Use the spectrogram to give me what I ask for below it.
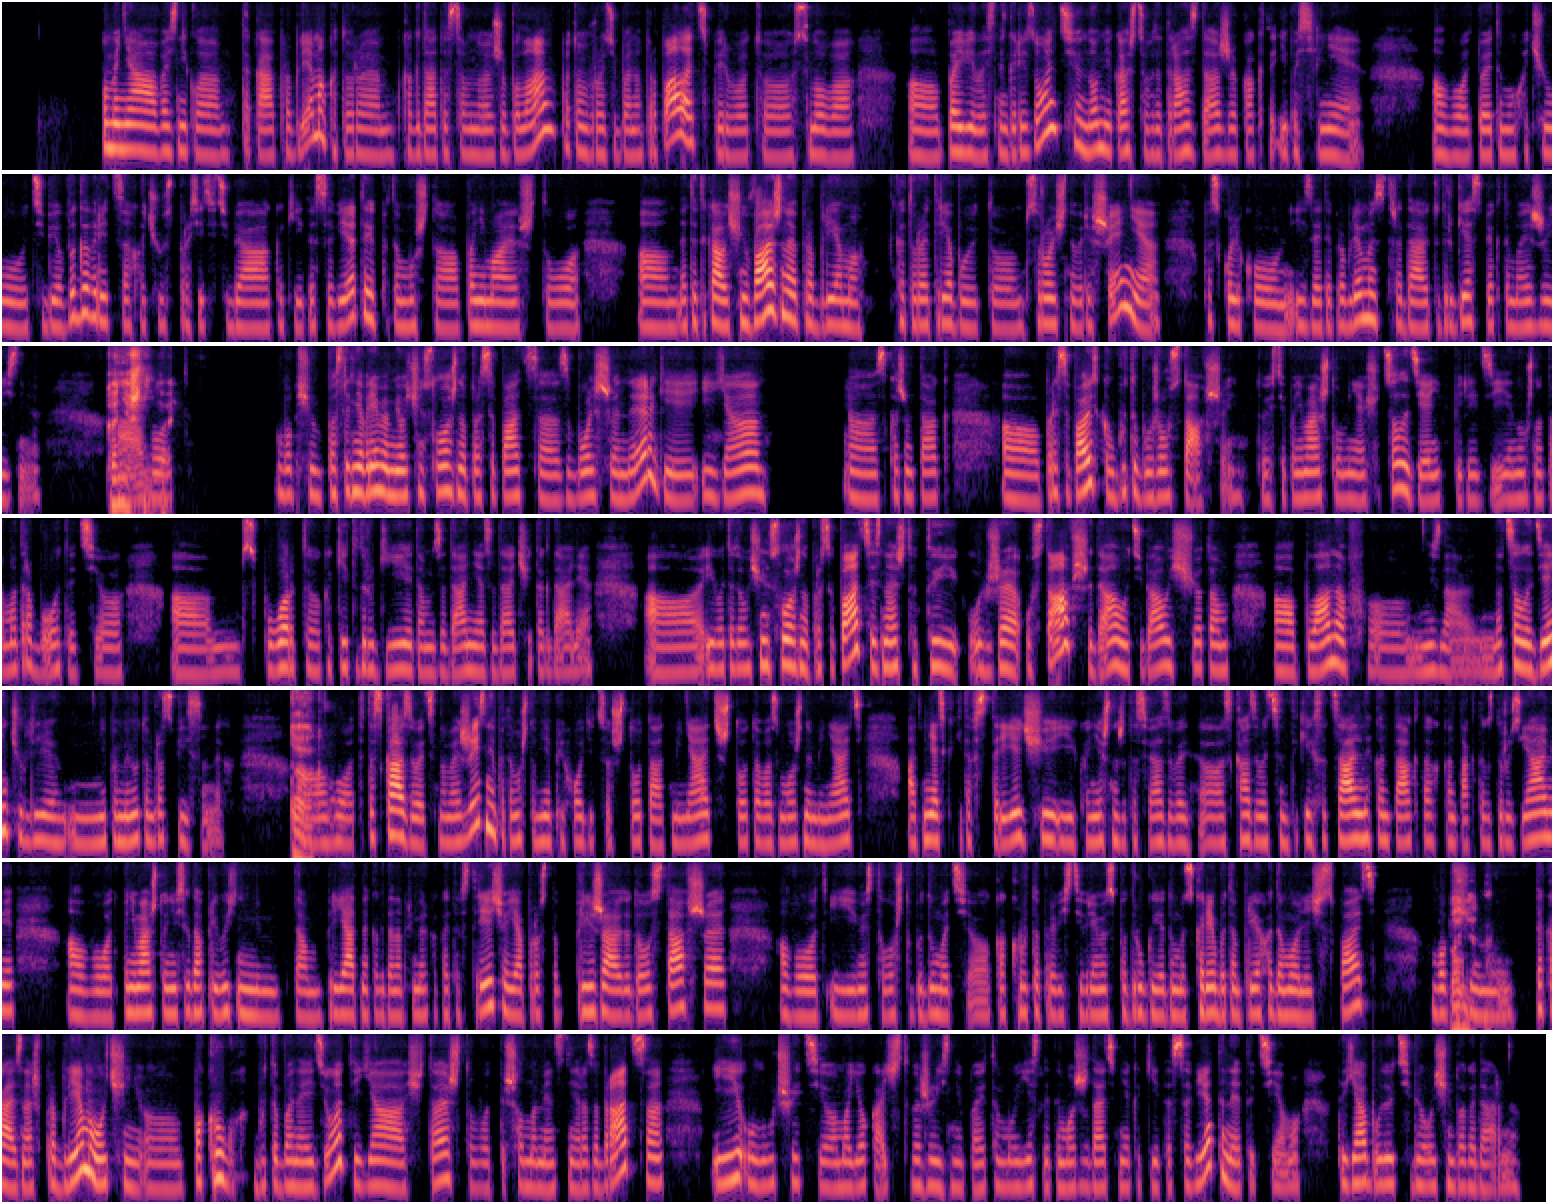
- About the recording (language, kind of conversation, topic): Russian, advice, Как просыпаться каждый день с большей энергией даже после тяжёлого дня?
- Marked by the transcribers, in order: other background noise; tapping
